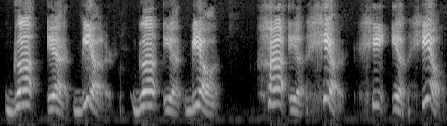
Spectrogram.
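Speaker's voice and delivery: "G, ear" apart, then "gear" joined; sounded out then blended. Shown as a demonstration. Teacher has children read sounds, split then blended. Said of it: "read these sounds".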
